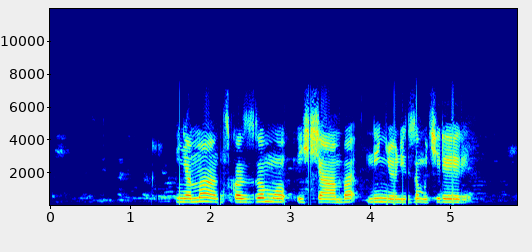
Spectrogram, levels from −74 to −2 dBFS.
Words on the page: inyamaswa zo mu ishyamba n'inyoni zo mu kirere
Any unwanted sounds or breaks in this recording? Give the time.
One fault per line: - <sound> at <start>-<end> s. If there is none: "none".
none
